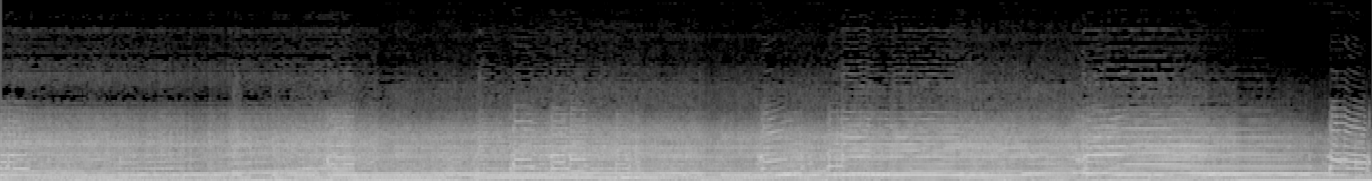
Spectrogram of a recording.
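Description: Electric guitar music with long held, layered notes and a few sliding pitches.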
